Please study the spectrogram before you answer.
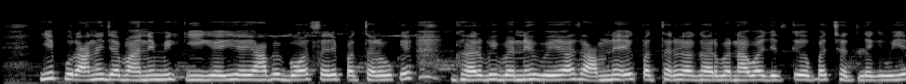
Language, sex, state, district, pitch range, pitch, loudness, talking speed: Hindi, female, Chhattisgarh, Bilaspur, 210-225 Hz, 215 Hz, -15 LUFS, 210 wpm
